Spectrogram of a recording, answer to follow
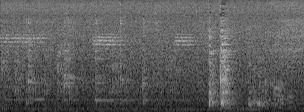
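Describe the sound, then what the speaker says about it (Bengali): Spices stir-fried in a pan as the base for a bhetki fish bone curry, a continuous sizzle with scraping stirs and a few sharper clatters near the end, no voices. "এবার এটা ভালো করে কষাতে হবে।"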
